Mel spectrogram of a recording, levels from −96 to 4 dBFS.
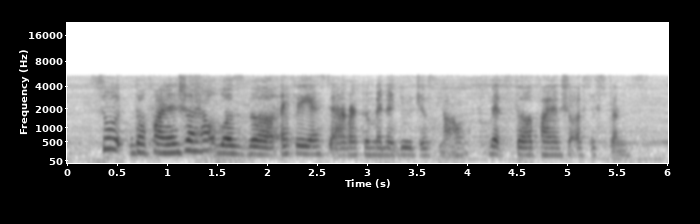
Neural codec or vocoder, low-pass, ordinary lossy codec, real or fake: codec, 32 kHz, 1.9 kbps, SNAC; 5.4 kHz; none; fake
